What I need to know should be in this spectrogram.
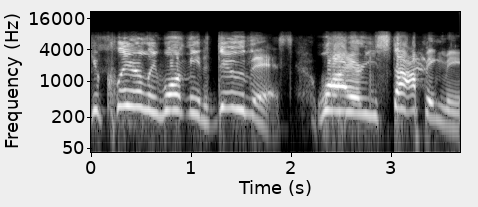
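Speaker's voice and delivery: frustrated yelling. Retelling how they yelled at a game that kept stopping them: imitating yelling at a game. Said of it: "I'm yelling at the game".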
